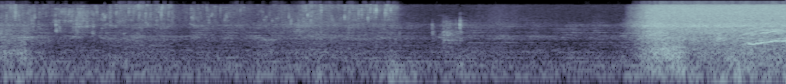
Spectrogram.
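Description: Water gushes from a tap for hand washing, a sudden loud hissing rush that starts near the end after quieter background noise.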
